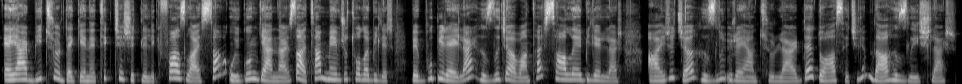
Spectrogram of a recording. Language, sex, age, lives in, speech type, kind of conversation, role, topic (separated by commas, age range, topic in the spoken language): Turkish, female, 30-34, Germany, read, expert-assistant, expert, Gelecekte çevre koşulları değişirse, canlıların evriminde hangi yeni yollar ortaya çıkabilir?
